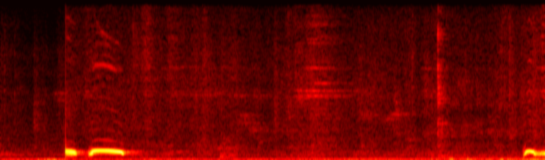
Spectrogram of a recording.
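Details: Decoy spotted dove used to call in wild doves, giving a single mid-pitched two-note coo, then another coo beginning after a pause of about four seconds, over steady low rumble and faint distant chirps.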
